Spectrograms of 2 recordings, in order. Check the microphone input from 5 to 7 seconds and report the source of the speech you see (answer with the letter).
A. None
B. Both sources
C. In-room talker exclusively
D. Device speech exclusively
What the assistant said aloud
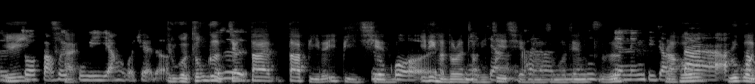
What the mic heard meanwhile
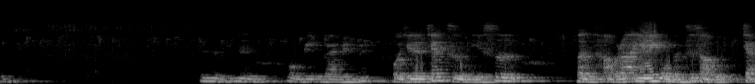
C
